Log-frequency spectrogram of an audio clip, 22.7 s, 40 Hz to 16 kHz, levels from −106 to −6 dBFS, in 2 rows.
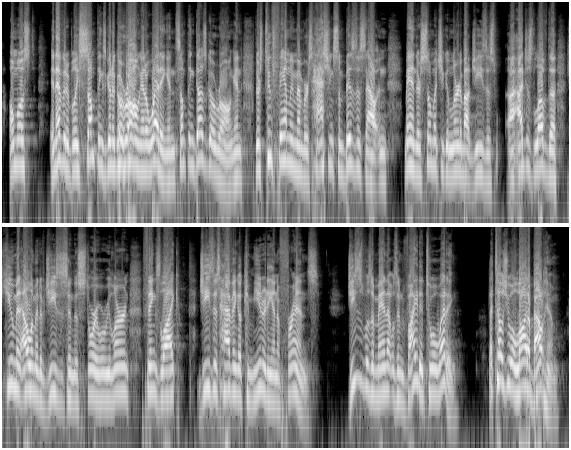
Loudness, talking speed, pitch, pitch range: -19 LUFS, 195 wpm, 170 Hz, 155-190 Hz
